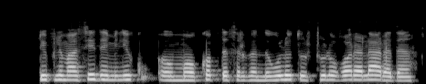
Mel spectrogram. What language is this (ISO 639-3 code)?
pus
